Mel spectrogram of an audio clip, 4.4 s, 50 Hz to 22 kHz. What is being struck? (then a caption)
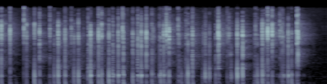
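Small bamboo slatted board. Long white nails rapidly tap and scratch a small, light bamboo board of solid wood with raised slats, giving about 30 quick, dry clicks. Each click has a woody knock near 336 Hz with bright, crackly edges and no ring. The tapping runs steadily and stops abruptly at the end.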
